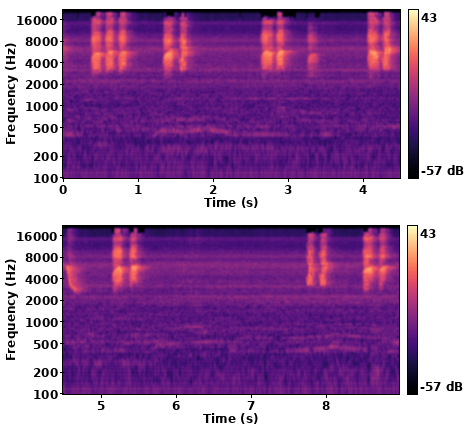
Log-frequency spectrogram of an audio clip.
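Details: Caged blue-winged leafbird after bathing: sharp high chipping notes in quick bursts of two or three, repeated roughly every second, with some falling slurred notes and faint low hum behind.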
